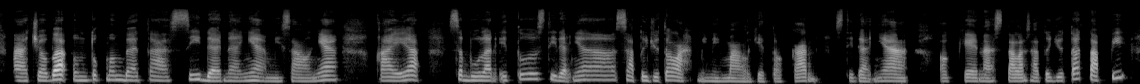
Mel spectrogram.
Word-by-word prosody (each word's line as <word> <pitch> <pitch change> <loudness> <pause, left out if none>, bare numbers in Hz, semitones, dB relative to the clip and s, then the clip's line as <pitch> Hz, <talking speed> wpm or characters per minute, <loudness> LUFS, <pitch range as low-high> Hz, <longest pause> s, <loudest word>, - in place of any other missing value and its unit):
Nah 175 -1 +6
coba 215 +5 +8
untuk 190 +3 -4
membatasi 195 +1 -2
dananya. 170 +1 0
Misalnya, 155 +7 0 0.3
kayak 175 +5 +2 0.2
sebulan 185 -3 0
itu 235 +7 -3
setidaknya 210 -2 -2
1.000.000 185 -1 -2
lah 180 -4 +3
minimal 145 -1 -3
gitu 140 -1 -8
kan, 165 +2 +2 0.2
setidaknya. 155 +1 0 0.3
Oke, 155 +1 -2
nah 145 - +3
setelah 155 -1 +2
1.000.000 165 +7 -2
tapi, 265 - +1
180 Hz, 110 wpm, -26 LUFS, 155-200 Hz, 0.3 s, coba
